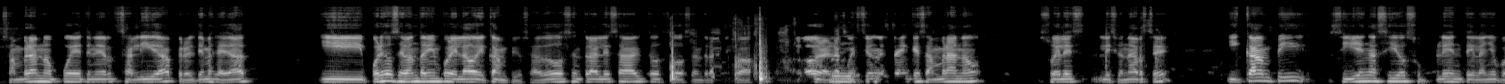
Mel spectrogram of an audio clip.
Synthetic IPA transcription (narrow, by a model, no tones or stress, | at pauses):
sambɾano̞pwe̞ðe̞t̪e̞ne̞ɾsaliðapeɾo̞elt̪emaelae̞ðað | ipo̞ɾe̞s̬o̞s̬e̞β̞ant̪̬ambje̞mp̬o̞ɾelːaðo̞ð̞ekampioseaðo̞sːe̞nt̪ɾale̞salt̪o̞zðo̞sːent̪ɾalezβaxoaoɾalakwe̞st̪jo̞ŋest̪ae̞ŋke̞s̬ambɾano̞ | swe̞lelesjo̞naɾse̞ | ikampi | siβje̞ŋas̬iðo̞s̬uple̞nt̪e̞ːlaɲop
